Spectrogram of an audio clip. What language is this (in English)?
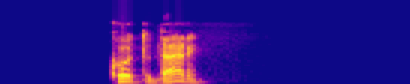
Latvian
